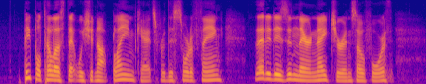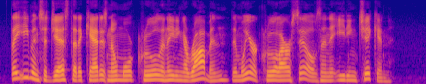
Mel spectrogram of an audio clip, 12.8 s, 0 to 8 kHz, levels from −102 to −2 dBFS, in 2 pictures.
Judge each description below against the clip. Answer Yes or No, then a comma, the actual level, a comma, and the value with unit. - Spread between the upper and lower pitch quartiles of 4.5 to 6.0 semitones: No, average, 2.8 semitones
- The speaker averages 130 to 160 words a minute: No, average, 200 wpm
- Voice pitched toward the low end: No, medium, 155 Hz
